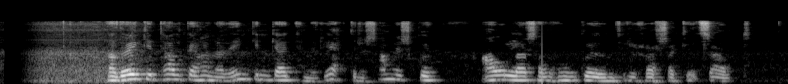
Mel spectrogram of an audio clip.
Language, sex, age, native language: Icelandic, female, 70-79, Icelandic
